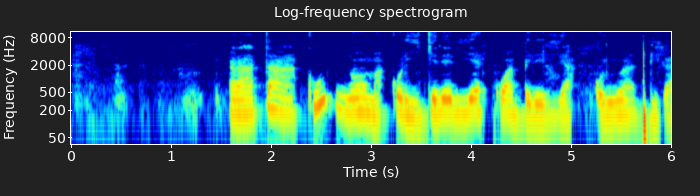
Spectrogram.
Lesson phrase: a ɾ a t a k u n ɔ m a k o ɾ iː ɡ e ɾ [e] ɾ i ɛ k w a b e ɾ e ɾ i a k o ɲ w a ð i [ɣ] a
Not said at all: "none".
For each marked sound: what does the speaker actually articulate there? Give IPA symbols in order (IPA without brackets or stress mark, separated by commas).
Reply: e, ɣ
